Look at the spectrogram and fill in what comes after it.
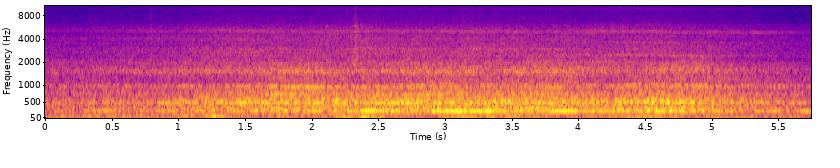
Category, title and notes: Sound effects > Vehicles
Sound recording of a tram passing by. Recording done in Hallilan-raitti, Hervanta, Finland near the tram line. Sound recorded with OnePlus 13 phone. Sound was recorded to be used as data for a binary sound classifier (classifying between a tram and a car).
